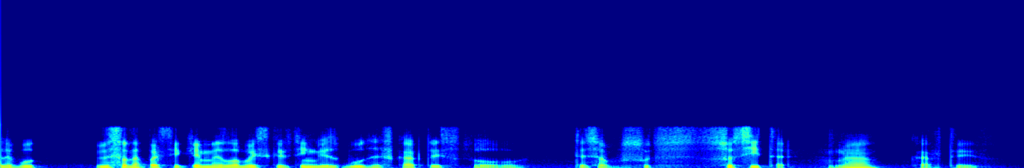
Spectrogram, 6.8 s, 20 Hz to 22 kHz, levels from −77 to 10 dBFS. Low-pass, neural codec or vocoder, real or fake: 5.4 kHz; codec, 16 kHz, about 1 kbps, DyCAST, with the encoder's durations; fake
